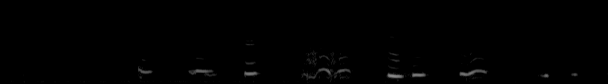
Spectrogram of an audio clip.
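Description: A voice making a string of short, high whimpering squeaks, creature noises, about nine of them, some bending up and down in pitch.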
